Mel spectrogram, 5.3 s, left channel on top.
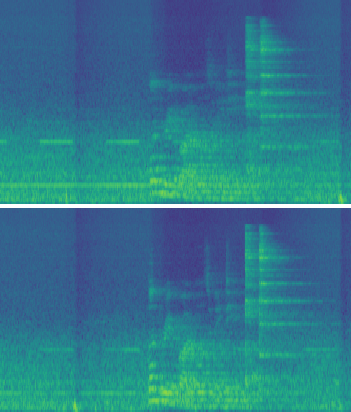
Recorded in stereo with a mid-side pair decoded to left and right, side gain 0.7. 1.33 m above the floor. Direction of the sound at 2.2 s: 60° right.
